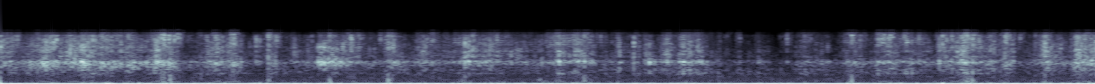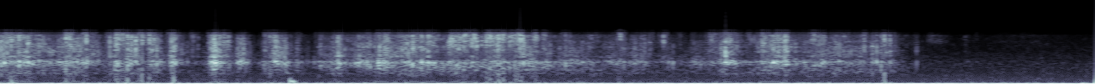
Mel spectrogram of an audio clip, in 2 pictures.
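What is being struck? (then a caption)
Uncooked spiral pasta in a ceramic bowl. Fingertips with painted nails dig and rummage through a large ceramic bowl full of dry, uncooked spiral rotini pasta. The pieces rustle, click and crunch together in a steady, dense stream of crinkly patter. It thins abruptly near the end to a quieter hiss.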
